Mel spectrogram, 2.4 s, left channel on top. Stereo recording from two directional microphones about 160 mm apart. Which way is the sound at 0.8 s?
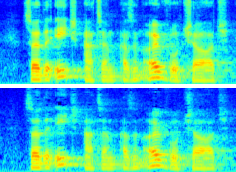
20° left (ahead or behind).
